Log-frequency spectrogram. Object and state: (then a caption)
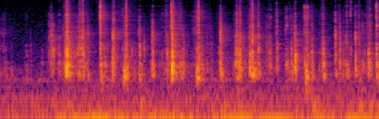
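Plastic keyboard being typed on. Fingertips type steadily on a full-size plastic retro keyboard with a peach plastic case and round, typewriter-style plastic keycaps. After a brief quiet start, a rapid, irregular run of short, crisp clacks follows, with a few louder strokes standing out. A faint low hum sits underneath throughout.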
